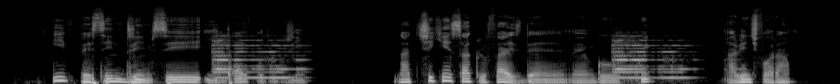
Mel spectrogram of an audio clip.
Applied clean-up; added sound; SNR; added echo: neural mask model RNNoise.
